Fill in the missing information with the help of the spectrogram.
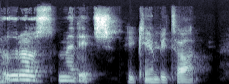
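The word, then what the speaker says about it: Uroš: So how do you pronounce his name? Uros Medic? Uros Euros. Euros? Euros. You're like Euros. No, No. Uros. Ur. Yes. Uros? Oh, then there you had the R too. Uros. Yes. Ah. Yes.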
